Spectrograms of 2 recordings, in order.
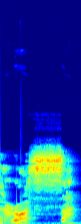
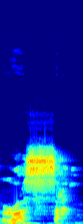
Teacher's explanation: O S, mesmo entre vogais, vai ter o som, indicar o som de sibilante surda, C. Não Z, né?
